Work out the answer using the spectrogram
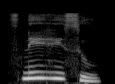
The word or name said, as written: ಸ್ನೇಹಿಸು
